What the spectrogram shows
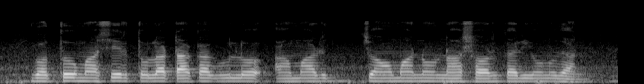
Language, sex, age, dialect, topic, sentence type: Bengali, male, 18-24, Northern/Varendri, banking, question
